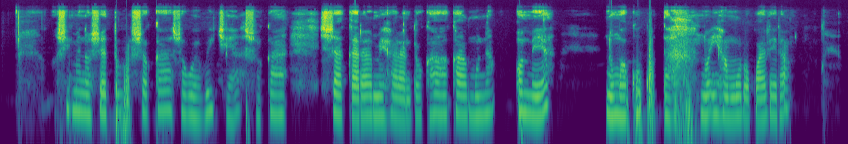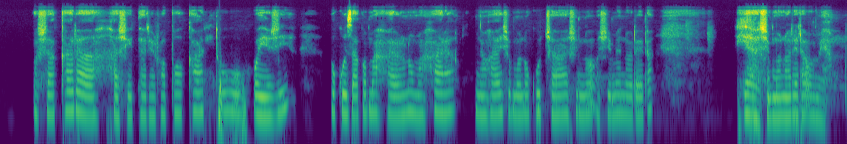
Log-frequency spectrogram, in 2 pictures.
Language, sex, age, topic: Oshiwambo, female, 18-24, agriculture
